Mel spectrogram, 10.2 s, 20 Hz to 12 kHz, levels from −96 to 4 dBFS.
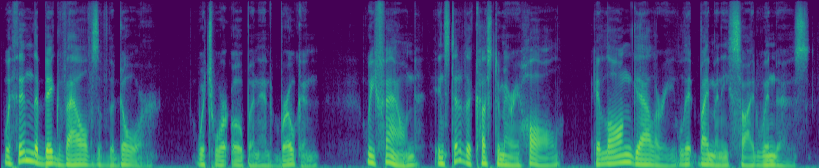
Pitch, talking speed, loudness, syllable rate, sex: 95 Hz, 145 wpm, -20 LUFS, 4.7 syllables/s, male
